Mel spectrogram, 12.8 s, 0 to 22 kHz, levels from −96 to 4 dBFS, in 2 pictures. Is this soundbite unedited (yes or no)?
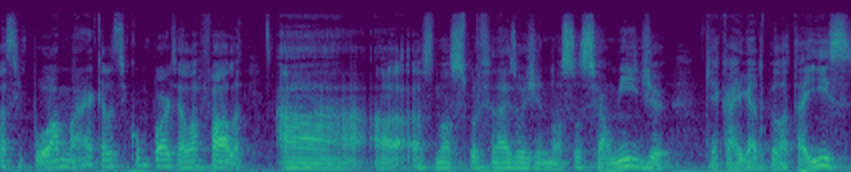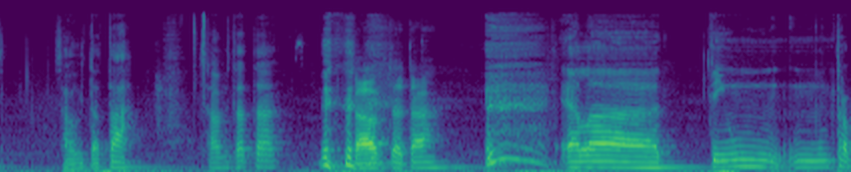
yes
